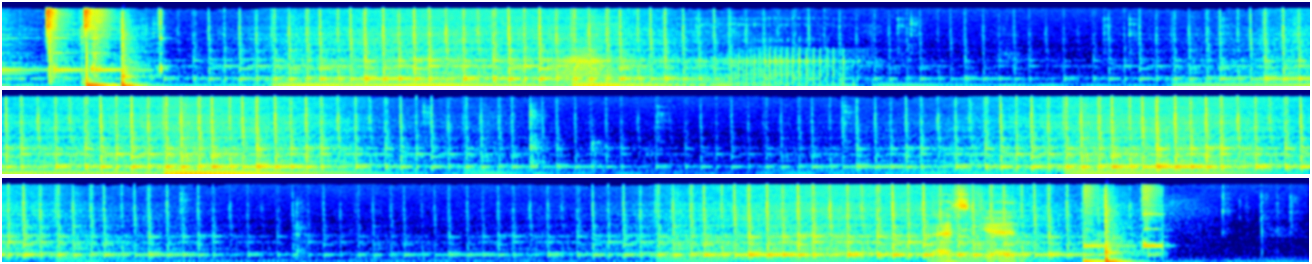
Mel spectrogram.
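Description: A sampled bongo-roll loop plays back in four swells, about five seconds apart. A high-pass EQ is being raised on it to strip out a deep frame drum hiding in the sample's low end, and the low rumble is faint by the last swell. A few sharp clicks come right at the start.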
